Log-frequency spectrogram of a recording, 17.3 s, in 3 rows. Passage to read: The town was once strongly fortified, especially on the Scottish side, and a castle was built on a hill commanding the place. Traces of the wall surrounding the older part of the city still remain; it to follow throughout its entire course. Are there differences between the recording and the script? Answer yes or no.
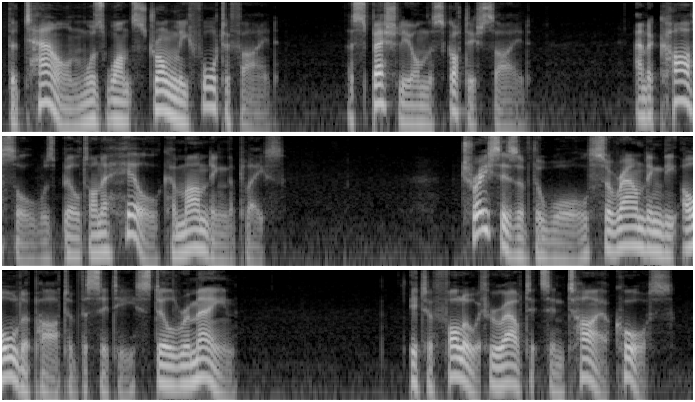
no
